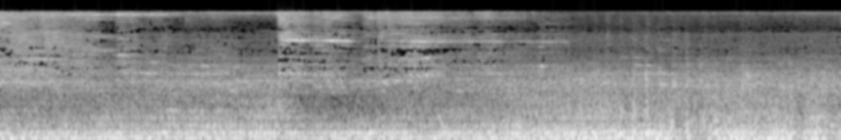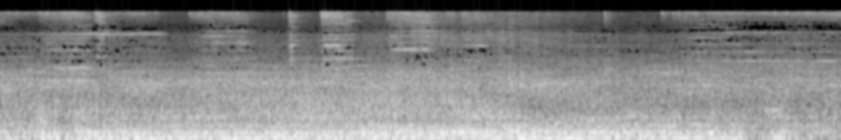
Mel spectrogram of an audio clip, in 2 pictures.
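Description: A freight train rumbles past close by, its wheels clattering steadily on the rails.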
